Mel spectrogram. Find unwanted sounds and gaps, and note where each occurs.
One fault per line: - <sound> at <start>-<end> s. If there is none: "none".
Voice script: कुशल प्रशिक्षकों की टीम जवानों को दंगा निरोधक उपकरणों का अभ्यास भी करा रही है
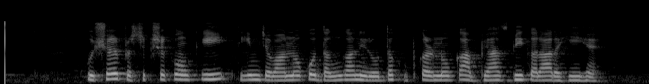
none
